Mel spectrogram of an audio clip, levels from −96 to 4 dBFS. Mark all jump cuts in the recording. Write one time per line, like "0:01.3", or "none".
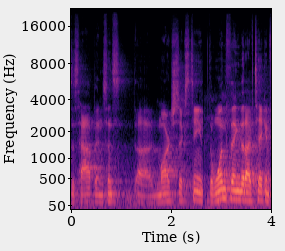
0:02.7

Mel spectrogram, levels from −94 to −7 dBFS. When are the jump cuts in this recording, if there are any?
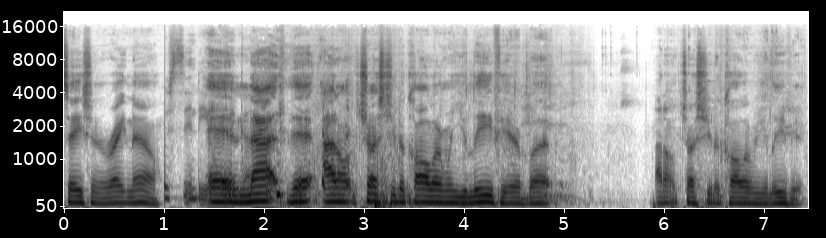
0:01.1

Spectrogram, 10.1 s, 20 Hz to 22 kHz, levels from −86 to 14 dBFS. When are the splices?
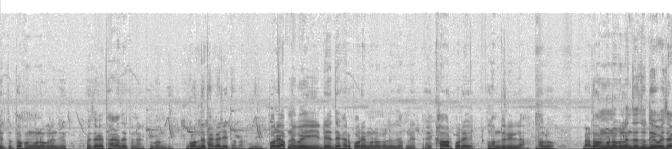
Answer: none

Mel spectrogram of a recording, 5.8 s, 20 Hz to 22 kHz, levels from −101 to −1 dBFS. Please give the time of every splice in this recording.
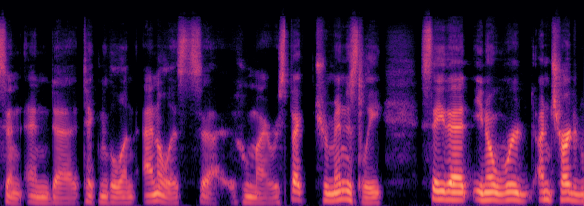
0:03.1

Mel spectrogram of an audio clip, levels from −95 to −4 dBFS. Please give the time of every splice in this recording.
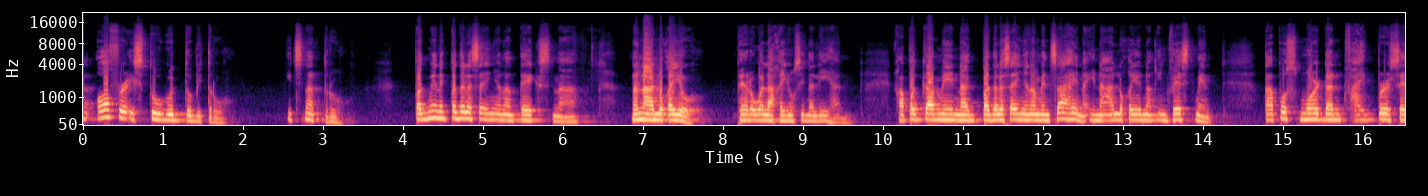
none

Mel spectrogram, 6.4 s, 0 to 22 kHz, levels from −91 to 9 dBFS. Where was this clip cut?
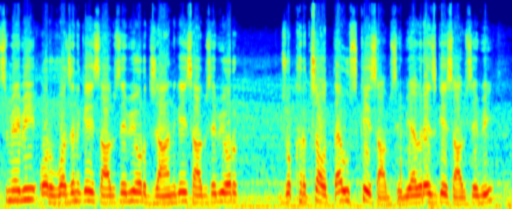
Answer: none

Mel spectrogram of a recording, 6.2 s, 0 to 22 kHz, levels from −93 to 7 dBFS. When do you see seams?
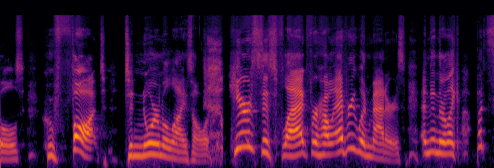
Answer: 0:02.7

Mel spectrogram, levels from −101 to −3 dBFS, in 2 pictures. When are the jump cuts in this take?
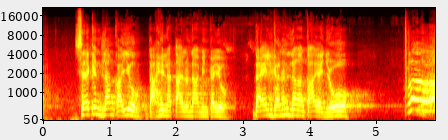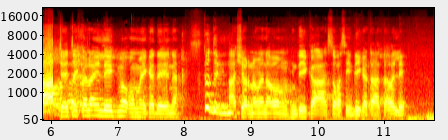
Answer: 0:06.1

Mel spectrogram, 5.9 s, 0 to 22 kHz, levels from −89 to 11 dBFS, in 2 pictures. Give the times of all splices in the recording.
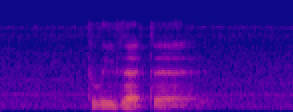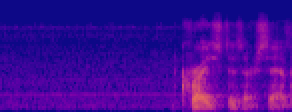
none

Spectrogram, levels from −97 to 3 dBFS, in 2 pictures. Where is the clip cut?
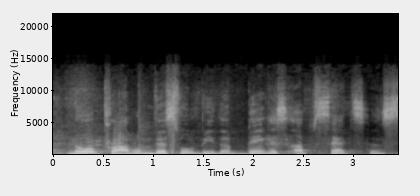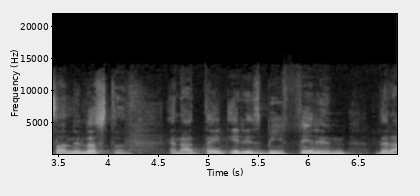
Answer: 0:05.9

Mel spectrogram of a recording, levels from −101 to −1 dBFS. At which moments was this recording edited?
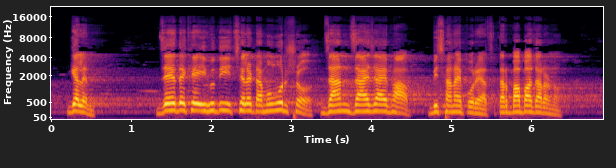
0:03.3

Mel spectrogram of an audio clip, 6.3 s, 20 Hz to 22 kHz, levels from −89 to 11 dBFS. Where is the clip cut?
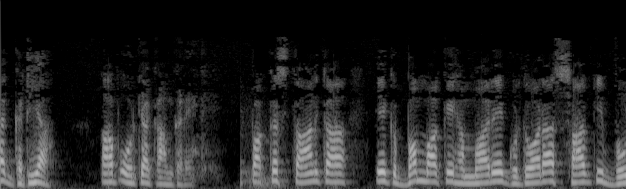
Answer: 0:02.5

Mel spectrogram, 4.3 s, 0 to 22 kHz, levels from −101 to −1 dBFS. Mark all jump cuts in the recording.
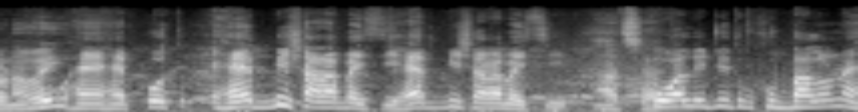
none

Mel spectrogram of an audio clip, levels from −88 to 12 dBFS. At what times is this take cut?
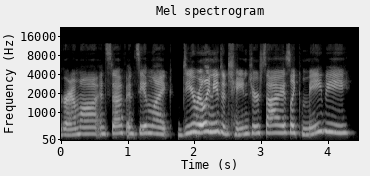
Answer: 0:01.7

